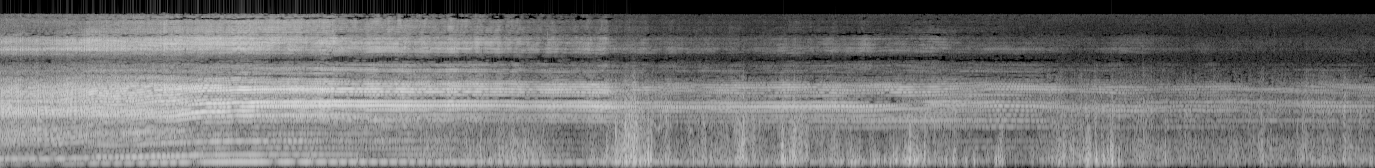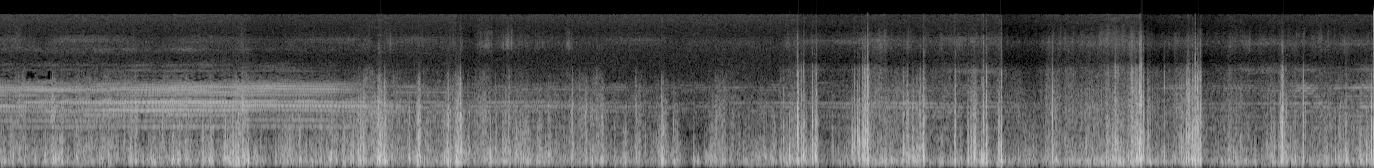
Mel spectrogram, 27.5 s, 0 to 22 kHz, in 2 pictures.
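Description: Twin two-stroke K&B .61 glow engines on a large radio-controlled model plane rev up to full throttle over the first couple of seconds and hold steady, then fade as the plane flies away. Wind buffets the microphone from about six seconds in.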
